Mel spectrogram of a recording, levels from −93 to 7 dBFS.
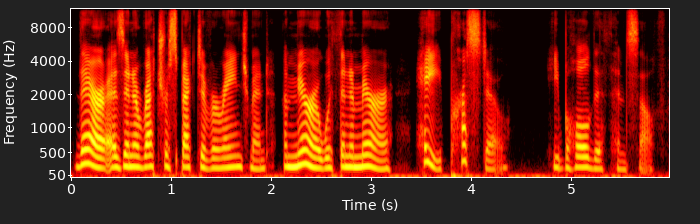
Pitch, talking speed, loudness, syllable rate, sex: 205 Hz, 160 wpm, -19 LUFS, 6.0 syllables/s, female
